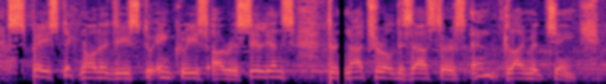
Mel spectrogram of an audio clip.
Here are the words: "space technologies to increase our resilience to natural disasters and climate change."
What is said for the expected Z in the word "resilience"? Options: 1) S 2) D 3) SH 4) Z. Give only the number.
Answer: 1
